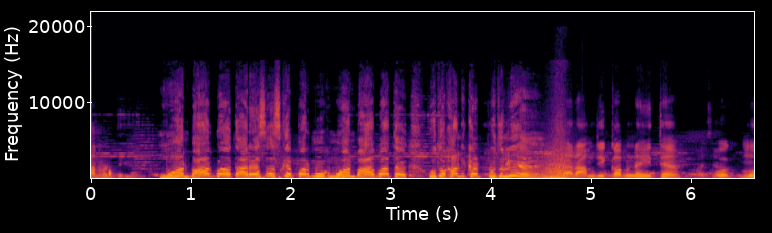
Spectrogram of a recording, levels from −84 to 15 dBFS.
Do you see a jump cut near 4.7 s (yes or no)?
yes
